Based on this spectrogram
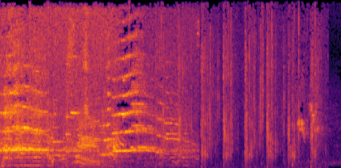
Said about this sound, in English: I mean, what are you hearing? Animals? Yeah, birds, yes. Yeah. That is correct. Yeah. Yeah, you're right. Yeah. What else did you hear? I did hear a horse.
